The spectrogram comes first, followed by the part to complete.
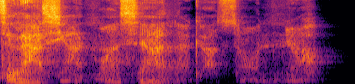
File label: Horror Scary Male Demon Talk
